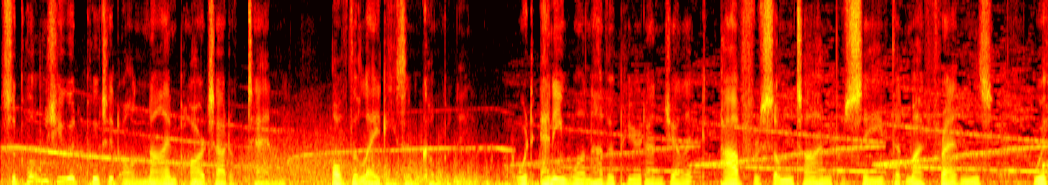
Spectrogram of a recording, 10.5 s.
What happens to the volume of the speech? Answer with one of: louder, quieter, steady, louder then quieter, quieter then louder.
steady.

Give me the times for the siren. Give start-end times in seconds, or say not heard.
0.0-10.4.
